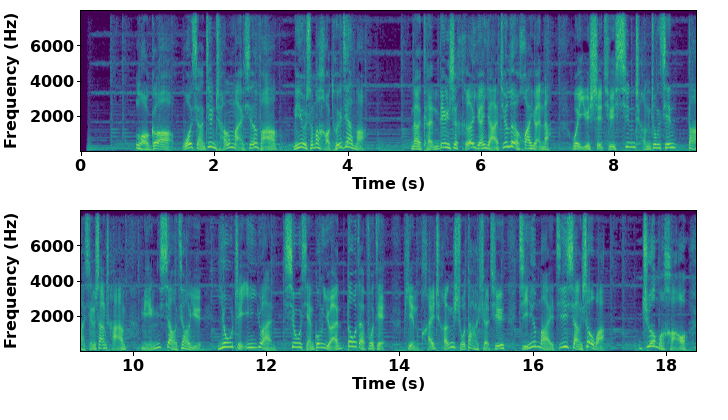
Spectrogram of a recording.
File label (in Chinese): 男 中文 广告类 角色类 房产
